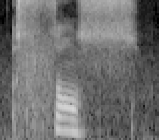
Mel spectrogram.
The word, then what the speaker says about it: sens: beaucoup de choses et on prononce le S mais pourquoi je sais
